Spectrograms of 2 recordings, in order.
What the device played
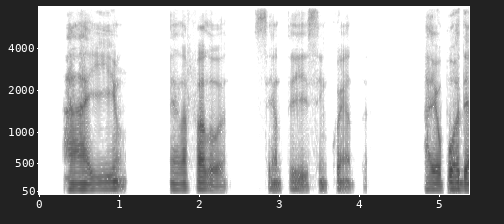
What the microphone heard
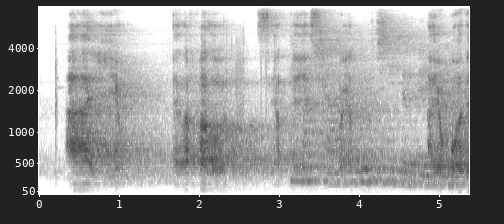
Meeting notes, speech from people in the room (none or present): present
